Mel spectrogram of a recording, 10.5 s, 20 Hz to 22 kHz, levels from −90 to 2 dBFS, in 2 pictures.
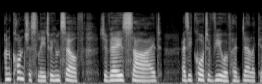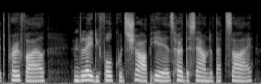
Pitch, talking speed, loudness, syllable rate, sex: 205 Hz, 145 wpm, -18 LUFS, 4.5 syllables/s, female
